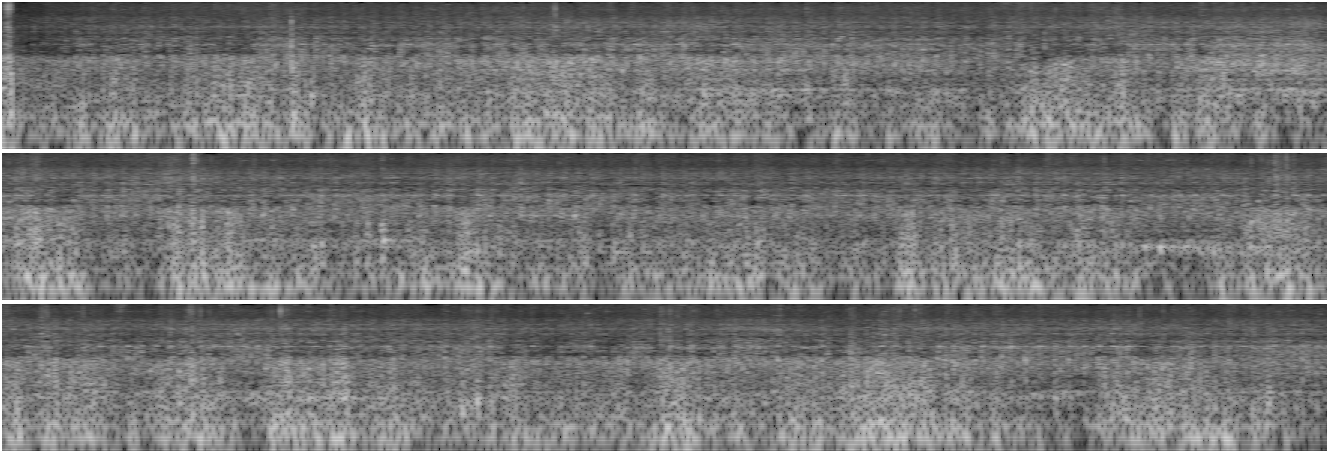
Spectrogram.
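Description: A moving train running steadily, with a continuous loud rumble.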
